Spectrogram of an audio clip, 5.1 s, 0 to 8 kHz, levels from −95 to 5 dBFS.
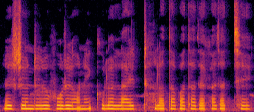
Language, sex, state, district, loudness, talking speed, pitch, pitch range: Bengali, female, West Bengal, Cooch Behar, -13 LUFS, 95 wpm, 235 Hz, 230-240 Hz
